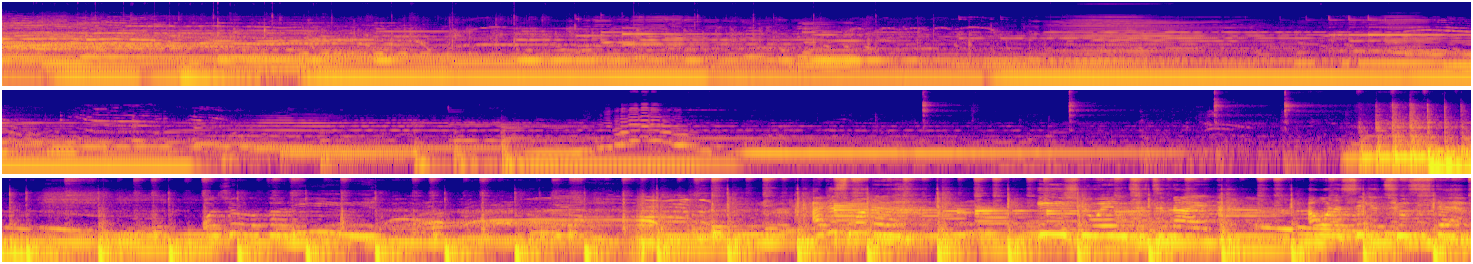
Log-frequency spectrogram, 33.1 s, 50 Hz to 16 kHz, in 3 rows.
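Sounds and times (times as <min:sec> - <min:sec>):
live band music: 0:00.0 - 0:33.0.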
